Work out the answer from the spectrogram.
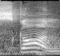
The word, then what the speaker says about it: scone: And it's scone because it rhymes with gone, because of if it's really nice, the scone will soon be gone.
